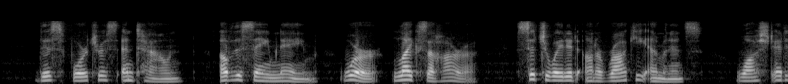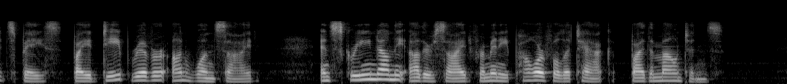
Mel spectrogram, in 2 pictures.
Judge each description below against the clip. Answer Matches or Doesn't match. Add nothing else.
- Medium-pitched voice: Matches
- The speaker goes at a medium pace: Matches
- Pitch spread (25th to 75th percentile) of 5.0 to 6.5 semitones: Doesn't match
